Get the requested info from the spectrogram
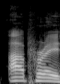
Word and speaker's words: Après: Is that how you say it? – Après? – Like the French, about? – Like after, A-P-R-E-S. – Oh, sure. – I assume, I do not know.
